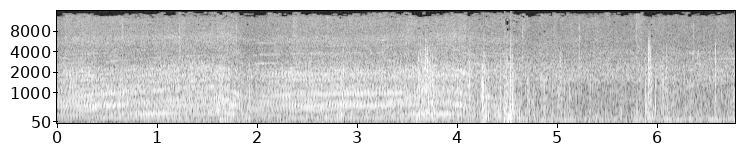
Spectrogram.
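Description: Supercharged 6.2-litre V8 of a Dodge Hellcat, heard from inside the cabin under hard acceleration, its pitch rising as the car pulls. About four and a half seconds in a sharp bang stands out, then the engine settles to a steady lower drone as the car backs off.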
